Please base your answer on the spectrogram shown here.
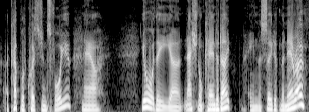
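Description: A man's voice: medium pitch, sing-song, moderate pace, a little mellow. An Australian man hosting a local radio interview, talking casually with some hesitation. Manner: casual, hesitant, friendly chat. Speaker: radio host.

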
